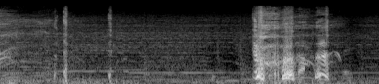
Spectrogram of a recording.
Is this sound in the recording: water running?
no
